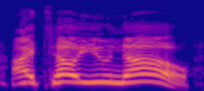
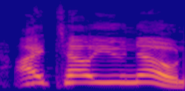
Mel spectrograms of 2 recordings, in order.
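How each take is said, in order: First: "I tell you no" with a firm falling "no"; Jesus's answer, hit "tell" hard; emphatic no. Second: "I tell you no" repeated, "tell" stressed with a falling close; emphatic no. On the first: Pastor quoting Jesus to his congregation, emphatic and loud. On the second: Pastor repeating Jesus's reply to the crowd, firm and emphatic. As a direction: say it like a verdict. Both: Retold or imitated.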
